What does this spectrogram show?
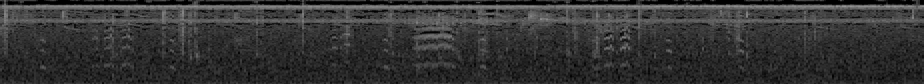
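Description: Faint, scattered bird chirps, with one short call about four seconds in and a quick cluster of chirps around six seconds, over a steady thin high-pitched hum.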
